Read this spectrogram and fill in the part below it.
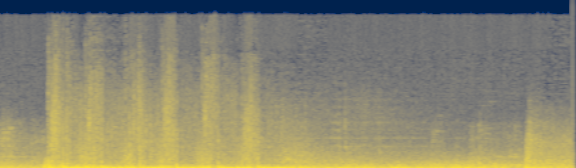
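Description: A naval gun salvo from a warship in World of Warships booms as a quick series of heavy, rumbling shots early on, then fades into a steady low roar.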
